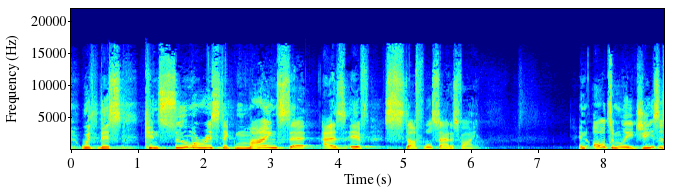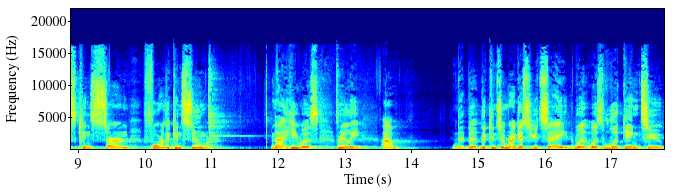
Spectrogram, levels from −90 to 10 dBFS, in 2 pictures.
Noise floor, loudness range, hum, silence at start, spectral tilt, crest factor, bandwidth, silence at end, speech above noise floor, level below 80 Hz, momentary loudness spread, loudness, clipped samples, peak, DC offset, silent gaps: -64 dBFS; 5 LU; none; 0 s; -3.5 dB/octave; 16 dB; 17 kHz; 0 s; 46 dB; -76 dBFS; 9 LU; -18 LUFS; under 0.1%; -2 dBFS; under 0.1%; none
